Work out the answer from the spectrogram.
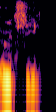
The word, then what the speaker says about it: Uche: It's not an accent over the E, so probably Uche. Okay. But are we all feeling Uzi? Come on. Yeah, Uzi. Yeah, I'm feeling Uzi. But he's cream for that. So it's pronounced Uchi. Uchi. Okay. Okay. So first one I said Uchi.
